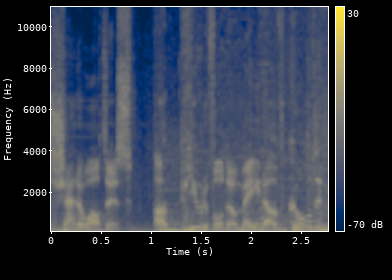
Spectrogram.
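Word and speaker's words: Scadu Altus: It's pronounced shadow altus.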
